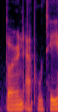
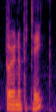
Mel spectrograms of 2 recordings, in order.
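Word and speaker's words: bon appétit: like you know like when people mispronounce stuff like burn Apple tea and stuff instead of burn Appetit now it's not even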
